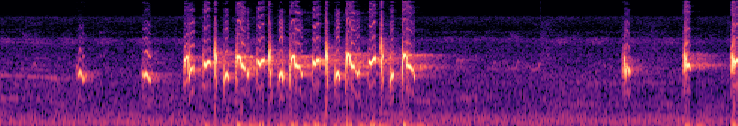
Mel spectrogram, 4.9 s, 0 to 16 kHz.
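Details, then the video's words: Lively song of a yellow-vented bulbul used as a lure recording, with nature sounds: a couple of single chirps lead into a quick, rippling run of chattering notes lasting about one and a half seconds, followed by scattered sharp calls. "100% AMPUH pancingan trucuk gacor mewah full suara alam"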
